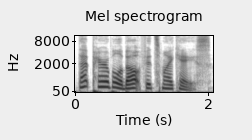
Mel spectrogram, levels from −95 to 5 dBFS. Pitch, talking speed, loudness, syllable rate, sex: 245 Hz, 175 wpm, -16 LUFS, 4.6 syllables/s, female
